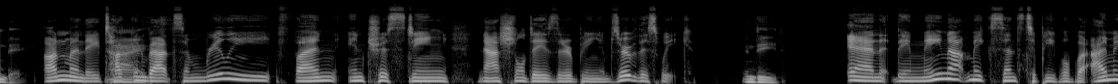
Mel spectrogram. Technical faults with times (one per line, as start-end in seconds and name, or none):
none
